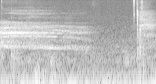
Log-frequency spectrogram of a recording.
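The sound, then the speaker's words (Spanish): A rooster crows, its drawn-out, harmonic call trailing off and fading, followed by a quiet pause and two quick, sharp clicks. “Será el gallo.”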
